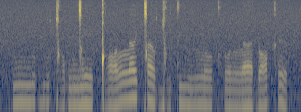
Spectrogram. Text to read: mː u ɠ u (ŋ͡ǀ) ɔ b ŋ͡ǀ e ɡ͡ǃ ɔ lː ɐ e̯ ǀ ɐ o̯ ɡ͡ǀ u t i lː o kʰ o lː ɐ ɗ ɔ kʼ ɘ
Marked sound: incorrect: ɡ͡ǀ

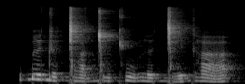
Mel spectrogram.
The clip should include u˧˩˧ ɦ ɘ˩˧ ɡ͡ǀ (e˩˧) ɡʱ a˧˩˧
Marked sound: correct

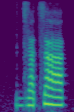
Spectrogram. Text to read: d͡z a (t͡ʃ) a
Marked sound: incorrect: t͡s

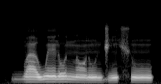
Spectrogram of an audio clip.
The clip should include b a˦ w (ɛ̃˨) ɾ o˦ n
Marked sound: incorrect: ɛ̃˦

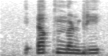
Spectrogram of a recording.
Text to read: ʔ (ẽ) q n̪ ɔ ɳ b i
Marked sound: incorrect: e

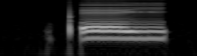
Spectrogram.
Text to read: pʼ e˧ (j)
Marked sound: correct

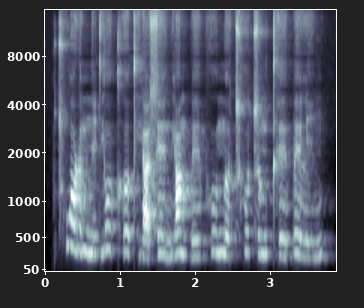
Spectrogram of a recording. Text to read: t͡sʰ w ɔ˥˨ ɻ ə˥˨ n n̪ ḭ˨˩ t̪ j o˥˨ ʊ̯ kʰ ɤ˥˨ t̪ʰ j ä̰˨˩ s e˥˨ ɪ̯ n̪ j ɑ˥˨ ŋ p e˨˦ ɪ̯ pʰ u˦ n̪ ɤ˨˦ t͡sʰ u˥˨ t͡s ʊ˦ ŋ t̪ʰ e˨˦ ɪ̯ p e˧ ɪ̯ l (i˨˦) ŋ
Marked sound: correct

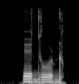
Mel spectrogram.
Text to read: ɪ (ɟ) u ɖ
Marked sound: incorrect: d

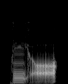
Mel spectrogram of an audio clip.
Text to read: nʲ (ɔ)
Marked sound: incorrect: ɔ̰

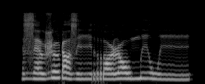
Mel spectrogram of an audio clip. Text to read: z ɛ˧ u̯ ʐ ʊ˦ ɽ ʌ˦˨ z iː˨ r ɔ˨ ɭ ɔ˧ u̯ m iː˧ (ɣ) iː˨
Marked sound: incorrect: w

